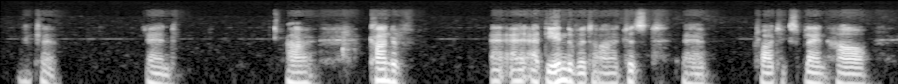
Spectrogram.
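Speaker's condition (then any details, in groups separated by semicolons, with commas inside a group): No condition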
